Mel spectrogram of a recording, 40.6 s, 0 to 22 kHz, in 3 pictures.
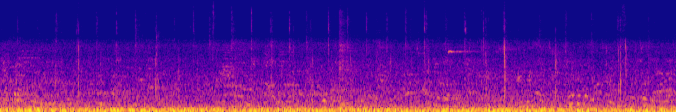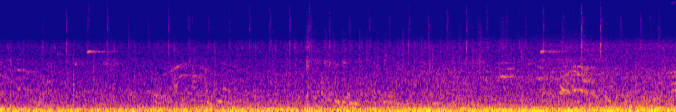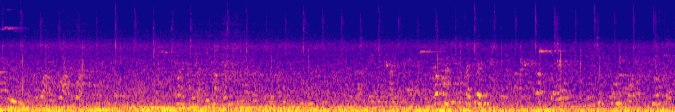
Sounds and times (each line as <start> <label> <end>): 27.5 Rope skipping 40.5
